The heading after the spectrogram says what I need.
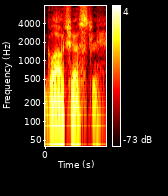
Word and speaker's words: Gloucester: go ahead and pronounce it Gloucester.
